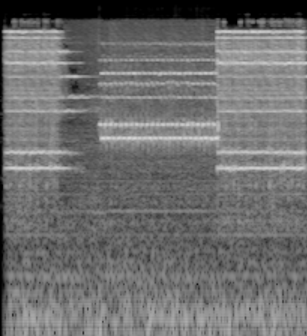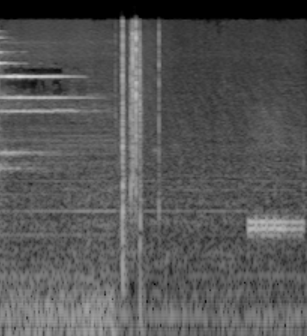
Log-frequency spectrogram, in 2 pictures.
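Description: A telephone rings in repeated bright electronic bursts, then falls silent before a sharp click and a short beep.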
